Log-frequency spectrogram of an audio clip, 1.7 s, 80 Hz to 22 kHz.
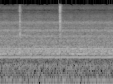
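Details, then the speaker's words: Mazda T4000 truck battery being jump-started with a LiPo charger fed from a 12 Ah Milwaukee battery drawing about 9 A: two crisp clicks about half a second apart over faint hiss; charger relay clicks as battery voltage dips. "this little jumpstart pack there he's sucking every time you hear click you hear you say the voltage deepened dog"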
